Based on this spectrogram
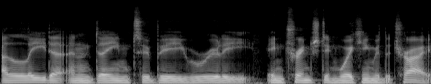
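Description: A man's very deep, low voice with an Australian accent, at a moderate pace against a quiet background. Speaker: brewery CEO. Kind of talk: interview. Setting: on location.

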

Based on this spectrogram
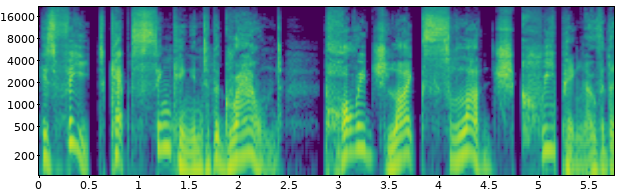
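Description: This is a natural reading voice. No other traits are noted.

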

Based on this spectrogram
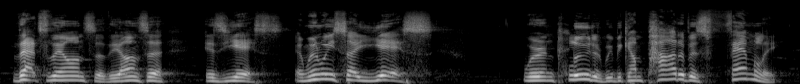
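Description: A man with a New Zealand accent, lively intonation and a moderate pace. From New Zealand (moved from England at nine). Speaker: pastor. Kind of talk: sermon.

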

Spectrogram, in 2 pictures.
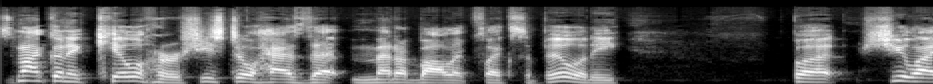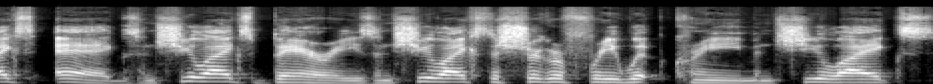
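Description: With a normal speaking voice, a man talks at a moderate pace and fairly high pitch in a very clean recording with a silent background. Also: dry, close sound with no echo. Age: 40s. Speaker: keto lifestyle video creator. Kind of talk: casual interview.

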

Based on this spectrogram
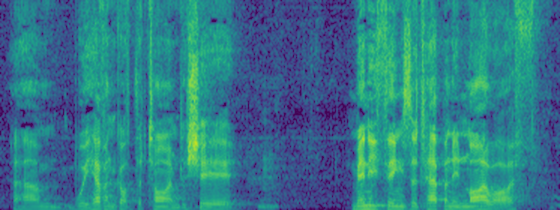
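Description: In an Australian accent, a man talks at a moderate pace in a fairly high pitch with ordinary pitch variation. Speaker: church member. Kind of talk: testimony. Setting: church. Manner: halting.

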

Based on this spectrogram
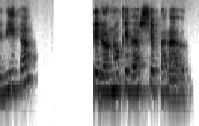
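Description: At a fairly slow pace, a woman of medium pitch speaks in a somewhat breathy voice. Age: 50s. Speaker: cancer survivor. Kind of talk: interview.

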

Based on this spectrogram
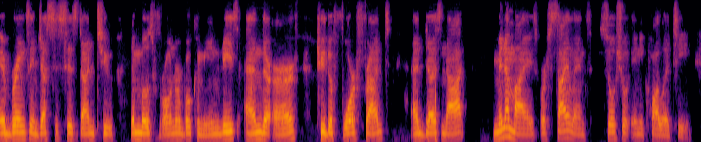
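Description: A man with an American accent speaks at a moderate pace and medium pitch. His intonation is fairly even, and the sound is dry and close with no echo. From US West Coast. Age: 20s. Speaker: climate activist. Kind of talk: interview.

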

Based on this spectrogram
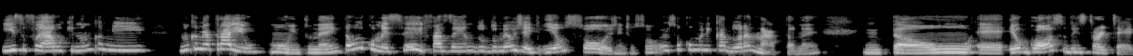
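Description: Pitched high, a woman's voice swings very widely up and down. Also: moderate pace. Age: 20s. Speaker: content creator and digital nomad. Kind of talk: podcast interview.

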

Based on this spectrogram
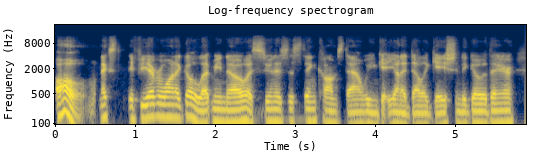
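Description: A man with an American accent, fairly low in pitch, at a fairly quick pace with ordinary pitch variation and hardly any pauses. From US West Coast, Bay Area. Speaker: tech entrepreneur and podcaster. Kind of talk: casual interview chat.

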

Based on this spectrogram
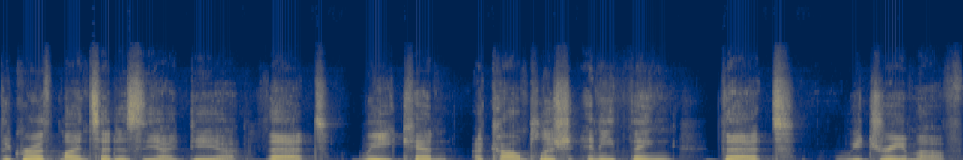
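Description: It is a plain, everyday voice. The sound is dry and close, with no echo. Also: man. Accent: American. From US, Virginia (Alexandria). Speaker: production sound mixer and director. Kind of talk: interview conversation.

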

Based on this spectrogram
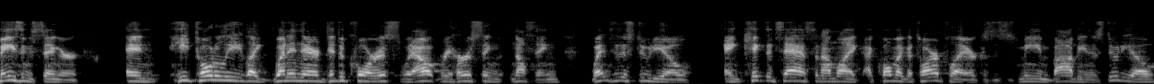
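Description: A man with an American accent speaks at a fairly quick pace in a normal speaking voice, fairly high in pitch, with ordinary pitch variation and big swings in loudness. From New Jersey, near New York City. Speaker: podcast host and former traveling musician. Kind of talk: casual interview chat.

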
